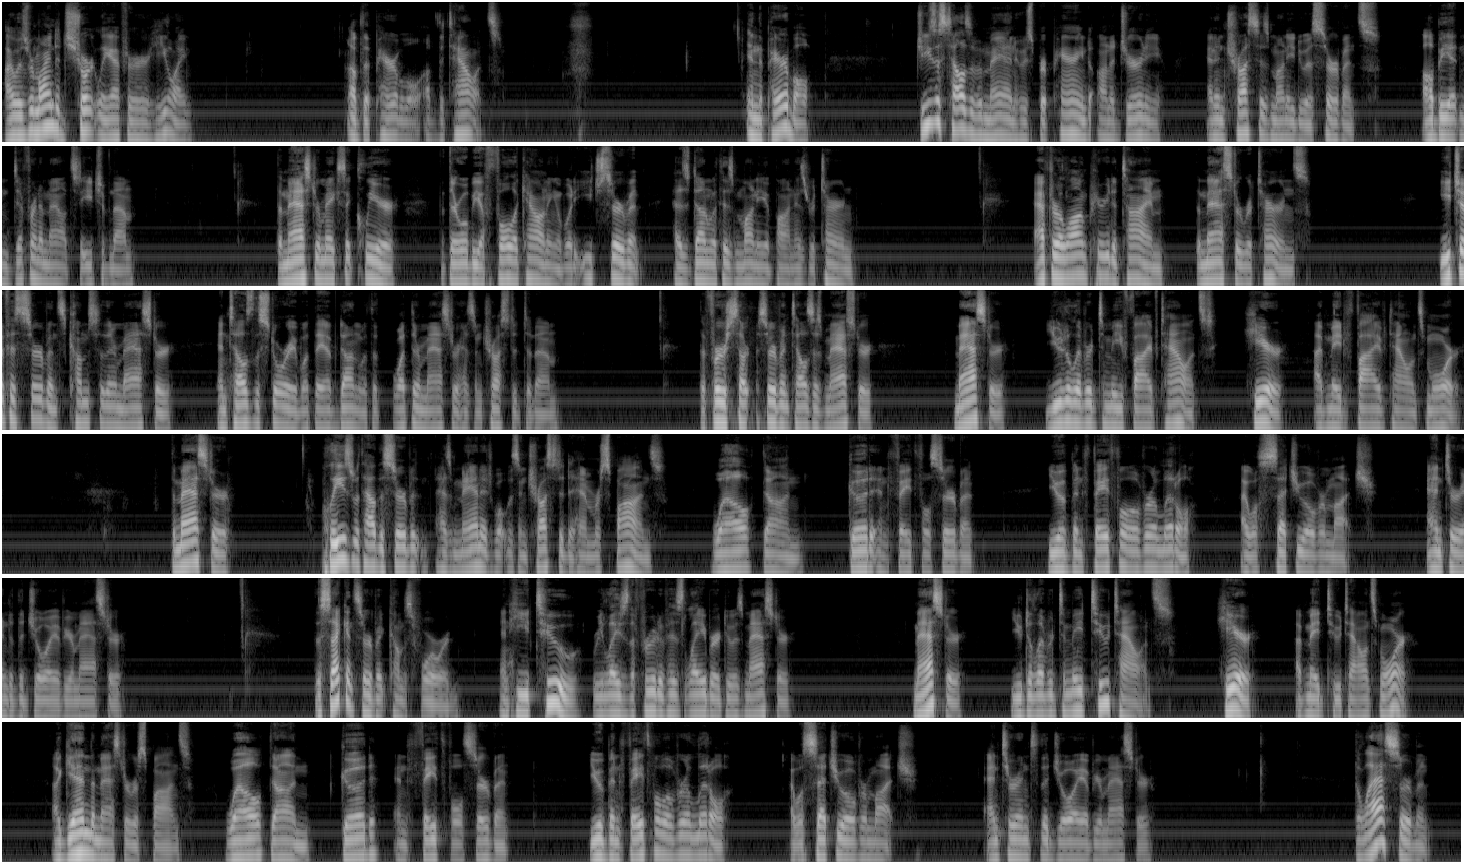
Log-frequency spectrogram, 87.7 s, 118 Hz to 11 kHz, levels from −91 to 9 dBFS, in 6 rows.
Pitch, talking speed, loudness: 110 Hz, 155 wpm, -27 LUFS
